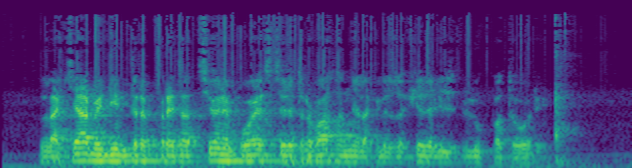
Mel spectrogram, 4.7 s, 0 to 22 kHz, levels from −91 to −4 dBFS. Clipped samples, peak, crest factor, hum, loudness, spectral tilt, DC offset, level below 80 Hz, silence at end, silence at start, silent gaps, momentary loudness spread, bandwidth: under 0.1%; -6 dBFS; 18 dB; none; -24 LUFS; -7 dB/octave; under 0.1%; -52 dBFS; 0.5 s; 0.3 s; none; 13 LU; 16.5 kHz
